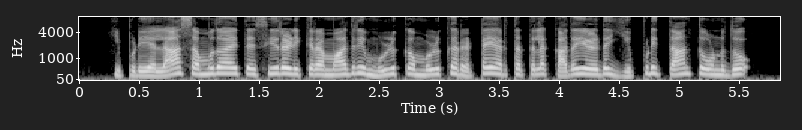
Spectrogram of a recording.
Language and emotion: Tamil, disgusted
